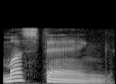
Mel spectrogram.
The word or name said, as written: mustang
